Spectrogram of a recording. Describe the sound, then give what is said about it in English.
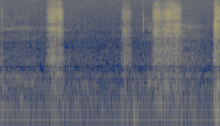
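Paper knocks against the microphone bar on top of a courtroom podium, making a few faint, brief scratchy bursts over a low hiss. “That bar is a microphone at the top of that podium. So every time that paper hits it, it's just going to make a really loud noise.”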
